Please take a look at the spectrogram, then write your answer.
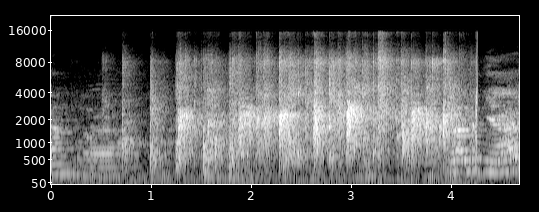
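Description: Fifth-grade pupils clapping hands in a classroom, a series of sharp rhythmic claps building into lively group clapping, with voices before and after.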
